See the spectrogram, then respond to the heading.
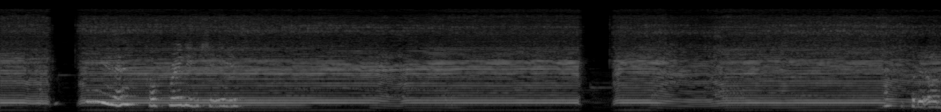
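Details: Steady buzzing motor hum of a battery-operated NeilMed electric nasal aspirator used on a seated baby girl almost one year old after saline spray, interrupted twice, with faint voices; loud, strong suction.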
